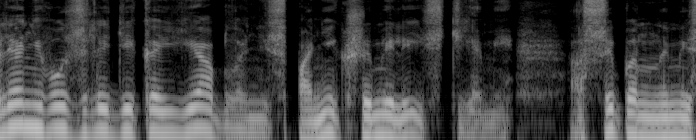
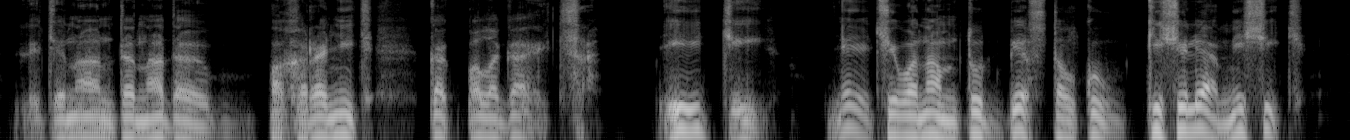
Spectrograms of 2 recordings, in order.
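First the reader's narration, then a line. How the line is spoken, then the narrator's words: Hoarse from coughing. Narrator (Russian): Старшина охрипшим от кашля голосом сказал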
